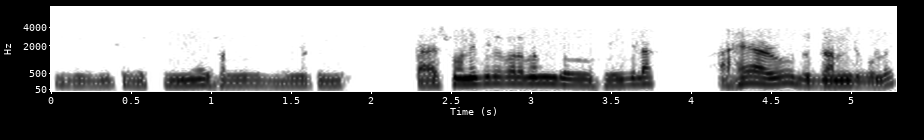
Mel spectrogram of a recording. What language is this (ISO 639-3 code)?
asm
